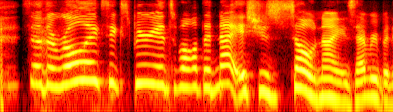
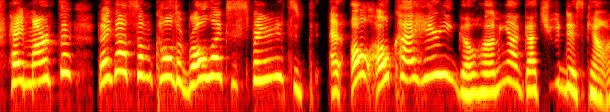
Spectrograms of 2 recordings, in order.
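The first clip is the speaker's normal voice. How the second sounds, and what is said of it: Put-on Southern American accent. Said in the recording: “It's because they're Southern sweet. They probably talk to you in your accent.”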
